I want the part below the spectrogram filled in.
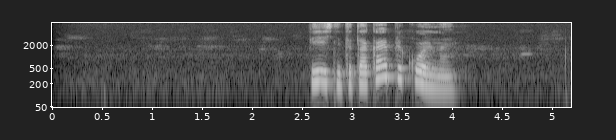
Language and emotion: Russian, positive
